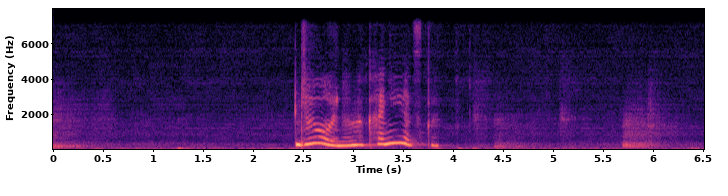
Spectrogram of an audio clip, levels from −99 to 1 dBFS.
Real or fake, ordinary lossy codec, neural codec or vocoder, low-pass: fake; none; codec, 32 kHz, 1.9 kbps, SNAC; 7.2 kHz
